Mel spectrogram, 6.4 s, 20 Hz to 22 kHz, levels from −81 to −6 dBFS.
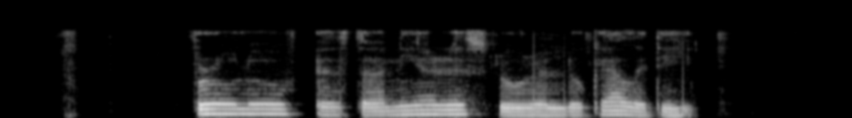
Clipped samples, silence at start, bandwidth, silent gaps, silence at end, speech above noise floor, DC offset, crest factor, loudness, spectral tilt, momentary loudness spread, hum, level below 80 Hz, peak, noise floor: under 0.1%; 0.5 s; 8 kHz; 0.94-1.19 s, 2.30-2.37 s; 1.2 s; 37 dB; under 0.1%; 20 dB; -23 LUFS; -7.5 dB/octave; 9 LU; none; -60 dBFS; -4 dBFS; -59 dBFS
